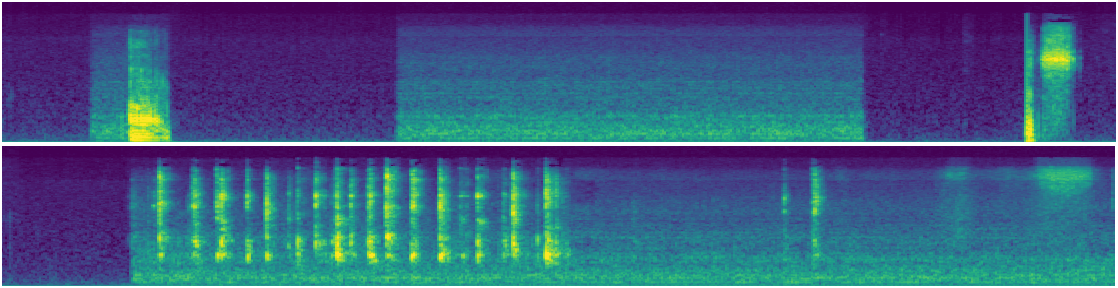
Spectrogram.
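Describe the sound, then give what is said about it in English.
Fast typing on a computer keyboard: a rapid burst of many crisp key clicks in quick succession, with a couple of separate louder knocks before it. “I can hear your Computer. yeah, you type really fast, man.”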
